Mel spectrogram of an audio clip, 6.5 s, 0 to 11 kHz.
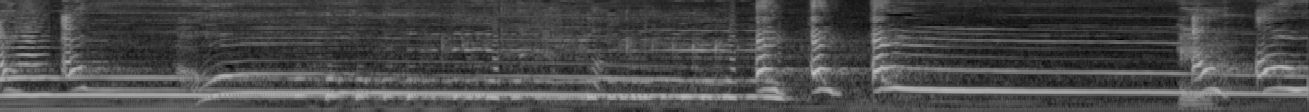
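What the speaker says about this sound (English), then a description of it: "It's coyotes." Coyotes howl in the Arizona wilderness of the video game Life is Strange 2, several long rising and falling wails overlapping, with short yips breaking in near the middle and end over a low background hum.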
